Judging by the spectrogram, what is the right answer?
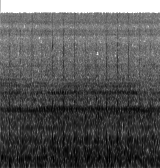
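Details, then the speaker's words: Vevor diesel heater running on test in a garage: steady light ticking about twice a second over the fan roar; the fuel dosing pump pulsing normally, loud but nothing wrong. "Ici, ce que j'ai remarqué dans mon garage, c'est que le bruit de la pompe, tic, tic, tic, tic, tic, tic, tic, tic, tic."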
